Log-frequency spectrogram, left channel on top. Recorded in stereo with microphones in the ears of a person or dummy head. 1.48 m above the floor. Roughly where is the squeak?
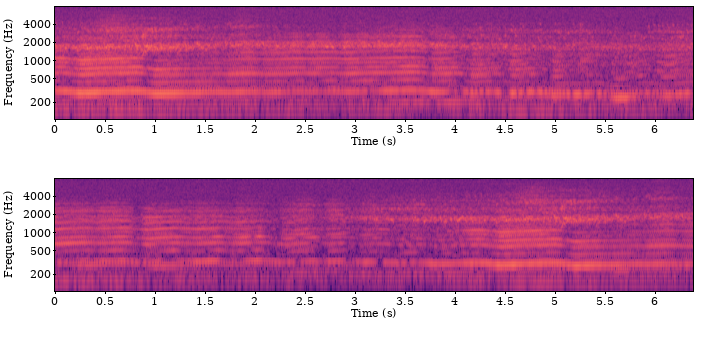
I don't hear a squeak.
